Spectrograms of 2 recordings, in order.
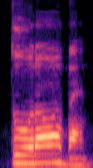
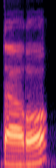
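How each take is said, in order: First: The first vowel is a rounded 'u' sound. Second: The first vowel is an open 'a' sound. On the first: The speaker calls it right. "Doma hati-hati" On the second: The speaker calls it wrong. "Bukan taro"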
